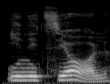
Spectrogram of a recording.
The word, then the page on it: initial: [initsi'a:l]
